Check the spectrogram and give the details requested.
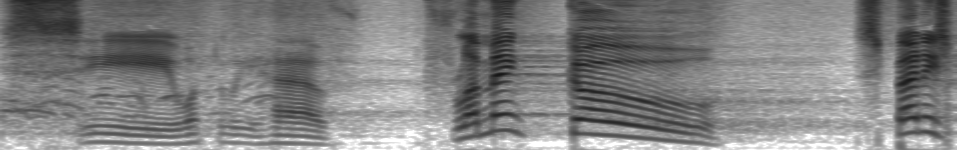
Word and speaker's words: flamenco: Flamenco. Spanish pronunciation, flamenco, is an art form based on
